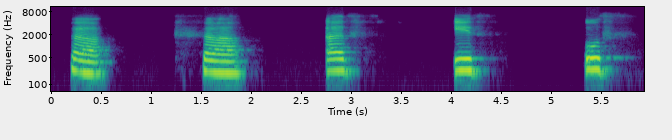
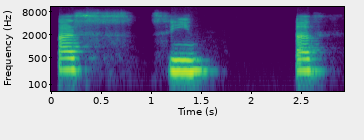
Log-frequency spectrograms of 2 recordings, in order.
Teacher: وہ کس وجہ سے سافٹ ہے کہ اب ہم نے زبان جو ہے وہ اوپر کے اگلے دانتوں کے کناروں سے ٹچ کی ہے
